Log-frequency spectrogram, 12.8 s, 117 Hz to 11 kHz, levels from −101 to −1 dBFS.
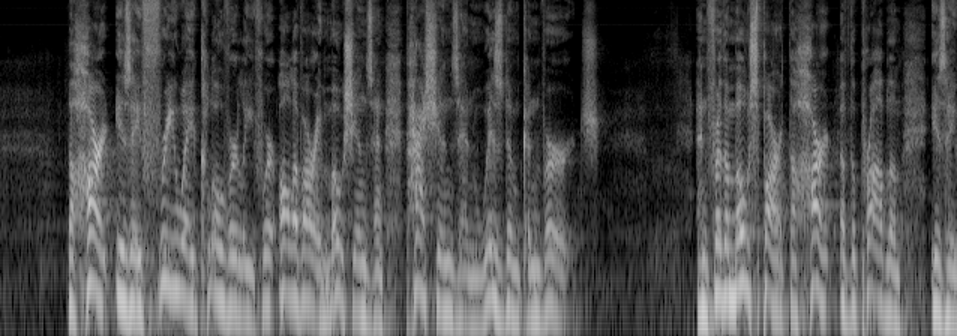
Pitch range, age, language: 155-200 Hz, 50-69, English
